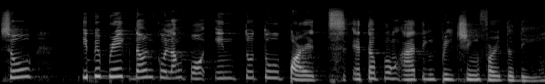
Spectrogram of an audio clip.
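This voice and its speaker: This woman speaks at a very slow pace in a high pitch. Her tone is bright and sharp, with very wide pitch swings. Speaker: preacher. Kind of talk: sermon.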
